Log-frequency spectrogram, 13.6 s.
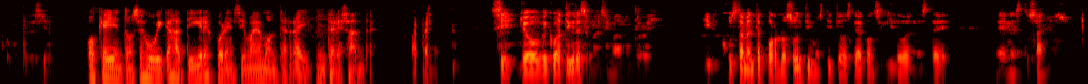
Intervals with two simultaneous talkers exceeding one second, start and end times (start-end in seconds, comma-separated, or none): none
